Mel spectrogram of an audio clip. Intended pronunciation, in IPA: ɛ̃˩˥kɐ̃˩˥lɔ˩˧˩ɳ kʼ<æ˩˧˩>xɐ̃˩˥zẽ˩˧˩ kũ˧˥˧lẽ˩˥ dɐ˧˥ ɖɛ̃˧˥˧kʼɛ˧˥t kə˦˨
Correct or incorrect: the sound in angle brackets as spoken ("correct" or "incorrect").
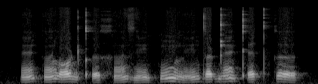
incorrect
